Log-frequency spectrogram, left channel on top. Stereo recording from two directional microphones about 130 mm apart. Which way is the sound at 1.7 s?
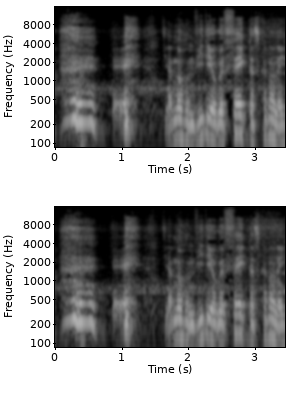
50° left (ahead or behind).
